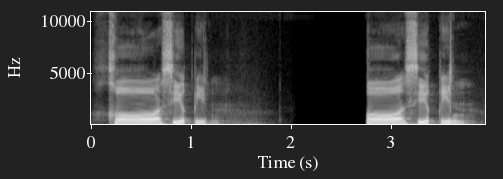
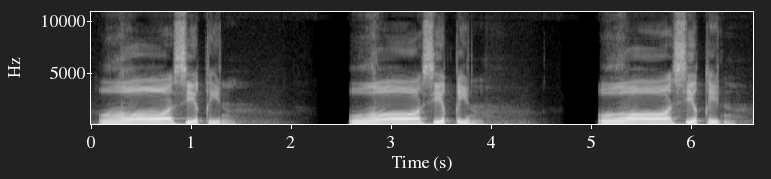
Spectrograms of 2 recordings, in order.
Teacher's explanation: Jangan sampai ghainnya bocor nafasnya. Gak boleh ngalir udara atau angin dalam pelafalan huruf ghain.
